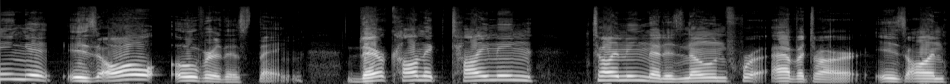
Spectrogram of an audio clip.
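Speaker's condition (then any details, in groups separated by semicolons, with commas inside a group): Cerebral palsy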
